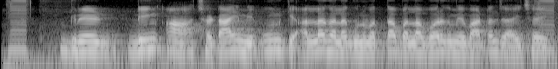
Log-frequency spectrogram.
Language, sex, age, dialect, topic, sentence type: Magahi, male, 18-24, Western, agriculture, statement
